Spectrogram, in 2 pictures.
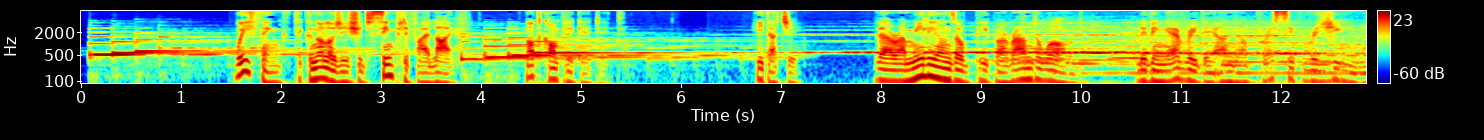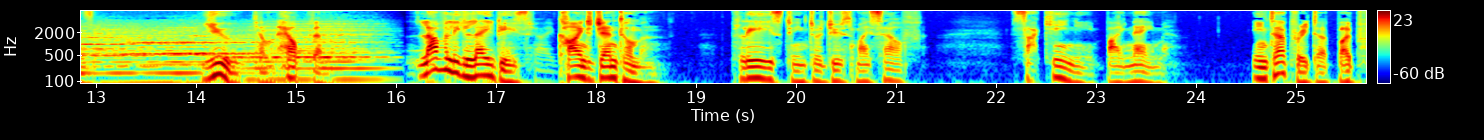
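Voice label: Japanese, English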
